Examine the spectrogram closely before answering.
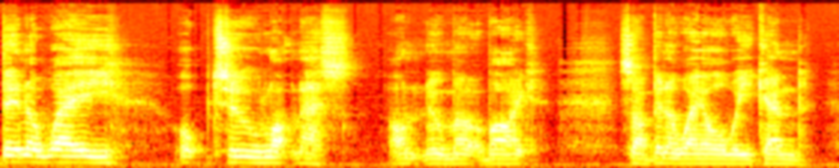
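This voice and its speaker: A man with a northern English accent, a medium pitch and a moderate pace. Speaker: RC hobby YouTuber. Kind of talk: tutorial. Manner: casual.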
